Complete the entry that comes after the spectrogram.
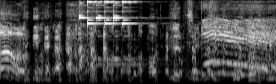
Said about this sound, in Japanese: なんなの、ペンポンペンポン。DJ みたいになっちゃった。いろんな曲を。いや、いろんな。いろんな音響を。ペンポンもクソもないから、これ。何鳴らしてんのよ。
